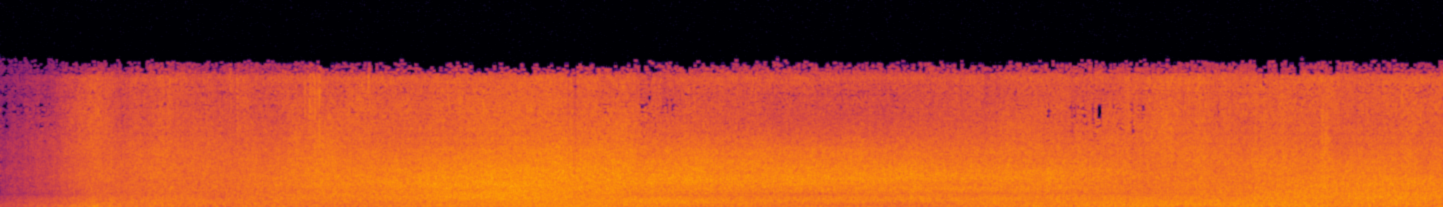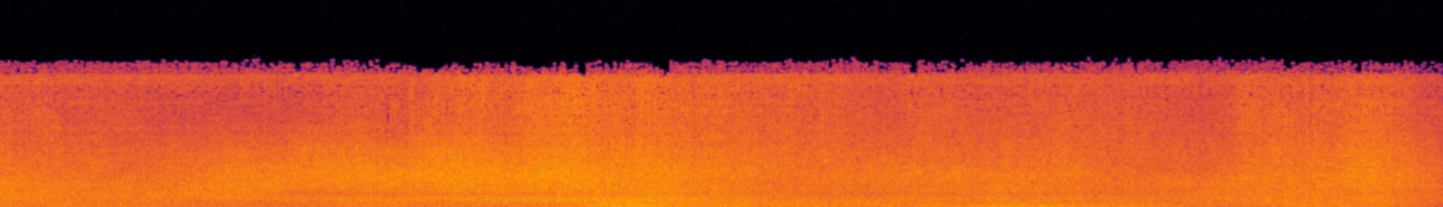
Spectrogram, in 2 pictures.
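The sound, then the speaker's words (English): Steady ocean surf rolls on for the whole stretch, a broad washing roar with gentle swells rising and falling, a slightly stronger surge near the end, and no voices at all. “Now, I think about, like, being on the ocean on a boat, surrounded by water.”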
